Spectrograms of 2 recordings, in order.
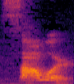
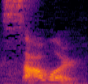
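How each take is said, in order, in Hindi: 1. r से पहले स्वर 'ow' की तरह फिसलता है। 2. r से पहले स्वर 'ow' की तरह फिसलता है।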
